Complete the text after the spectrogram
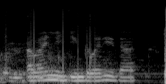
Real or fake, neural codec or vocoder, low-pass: real; none; 14.4 kHz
